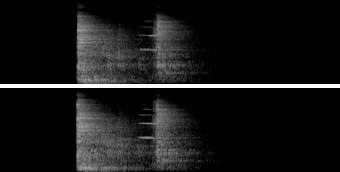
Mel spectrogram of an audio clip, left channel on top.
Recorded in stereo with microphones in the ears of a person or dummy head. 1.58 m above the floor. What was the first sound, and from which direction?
A squeak, 70° right (ahead or behind).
